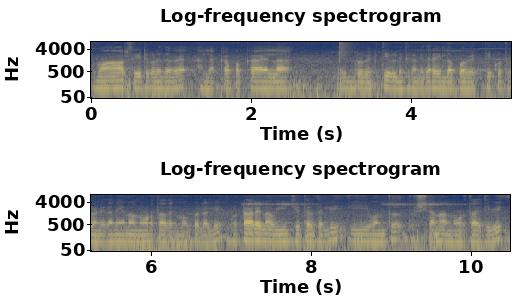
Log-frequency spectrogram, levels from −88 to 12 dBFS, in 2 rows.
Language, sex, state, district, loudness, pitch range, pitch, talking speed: Kannada, male, Karnataka, Raichur, -20 LUFS, 100-110 Hz, 105 Hz, 150 wpm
